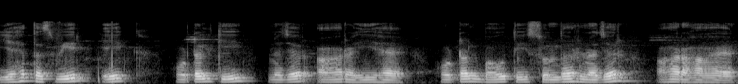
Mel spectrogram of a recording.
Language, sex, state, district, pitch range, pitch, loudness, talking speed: Hindi, male, Chandigarh, Chandigarh, 110-130 Hz, 115 Hz, -18 LUFS, 140 wpm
